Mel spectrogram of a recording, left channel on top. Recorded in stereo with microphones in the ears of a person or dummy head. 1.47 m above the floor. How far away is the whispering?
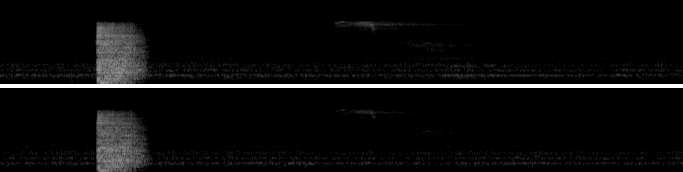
About 0.6 m.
